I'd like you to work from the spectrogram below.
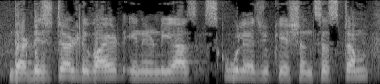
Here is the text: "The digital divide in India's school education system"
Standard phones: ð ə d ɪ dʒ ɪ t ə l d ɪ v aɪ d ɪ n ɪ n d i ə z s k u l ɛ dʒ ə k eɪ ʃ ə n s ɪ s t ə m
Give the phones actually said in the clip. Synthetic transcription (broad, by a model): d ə d ɪ dʒ ɪ t ə l d ɪ v aɪ d ɪ n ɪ n d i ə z s k u l ɛ dʒ ə k eɪ ʃ ə n s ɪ s t ə m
